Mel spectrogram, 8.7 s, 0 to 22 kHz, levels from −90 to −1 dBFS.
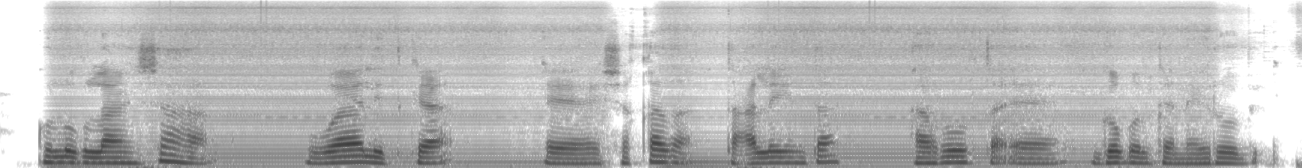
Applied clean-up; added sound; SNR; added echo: none; Buzz; 9 dB; none.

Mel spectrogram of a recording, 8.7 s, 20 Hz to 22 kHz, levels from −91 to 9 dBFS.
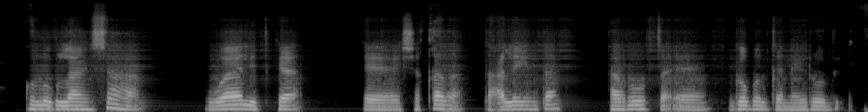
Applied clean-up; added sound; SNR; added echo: neural mask model RNNoise.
